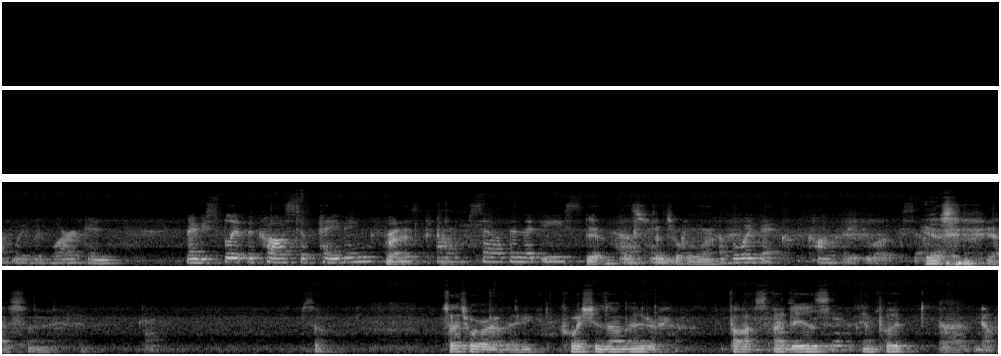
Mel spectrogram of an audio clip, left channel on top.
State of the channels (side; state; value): left; silent; digital silence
